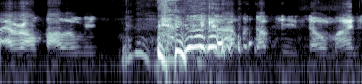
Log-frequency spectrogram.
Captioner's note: group laughter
